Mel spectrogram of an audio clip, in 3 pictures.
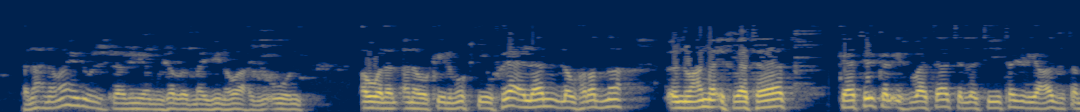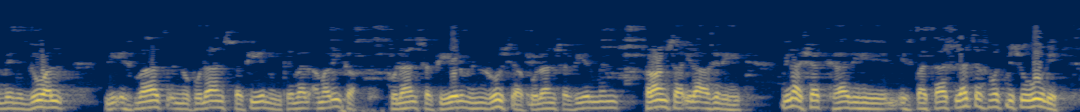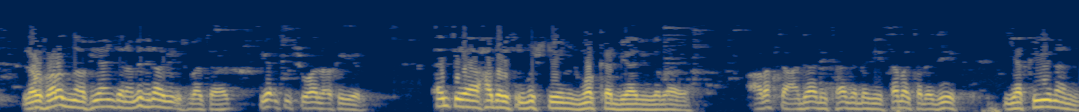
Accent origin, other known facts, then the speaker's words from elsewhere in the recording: Damascus, Damascus Governorate, Syria; المهم كان عندنا في دمشق شيخ فاضل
